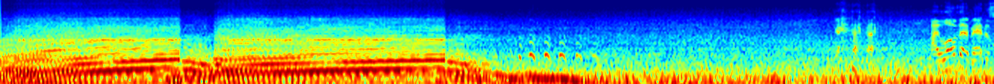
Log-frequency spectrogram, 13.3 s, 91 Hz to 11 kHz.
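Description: Supercharged 347 Foxbody Mustang with its exhaust partially open, accelerating hard from inside the car: a loud rising engine roar climbs through two gear pulls, then drops into a rumbling cruise, with brief voices near the end.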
